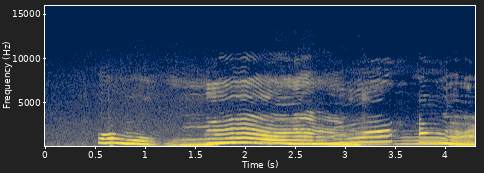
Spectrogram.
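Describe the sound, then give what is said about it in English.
Whale calls: long, mournful tonal moans that swoop up and down in pitch, loud, running almost continuously for a few seconds with no talking. “The whales! Oh no, the whales! The whales want to vote.”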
